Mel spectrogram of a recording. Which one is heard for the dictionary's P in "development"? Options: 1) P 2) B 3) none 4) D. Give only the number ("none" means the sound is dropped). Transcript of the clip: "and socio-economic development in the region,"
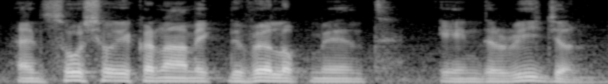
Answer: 1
